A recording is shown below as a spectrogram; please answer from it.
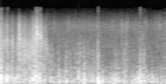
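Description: Wind buffeting the camera microphone in uneven gusts, with a sharp knock right at the start and a louder gust about half a second in.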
